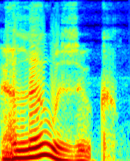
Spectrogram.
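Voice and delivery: dignified, lordly, noble character voice. Voicing a character who greets another character, in a noble voice. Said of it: "He's got a very noble voice to him".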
